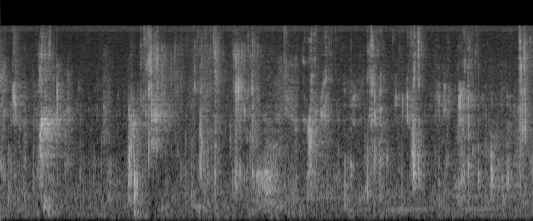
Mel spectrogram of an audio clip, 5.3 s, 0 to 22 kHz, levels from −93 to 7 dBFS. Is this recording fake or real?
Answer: fake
